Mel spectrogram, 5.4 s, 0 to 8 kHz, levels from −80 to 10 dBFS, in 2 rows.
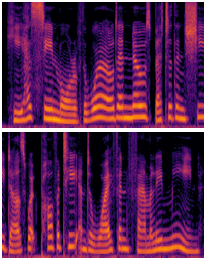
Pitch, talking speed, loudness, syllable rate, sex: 215 Hz, 235 wpm, -17 LUFS, 4.9 syllables/s, female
